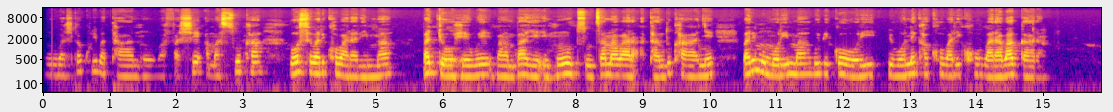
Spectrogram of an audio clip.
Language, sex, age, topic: Rundi, female, 18-24, agriculture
